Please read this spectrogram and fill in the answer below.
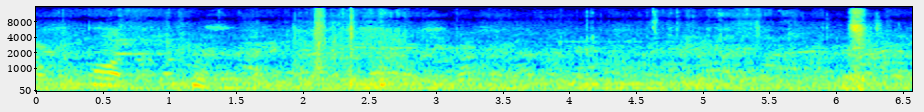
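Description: Indistinct voices of children and other people, with a couple of brief clicks about two seconds in.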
